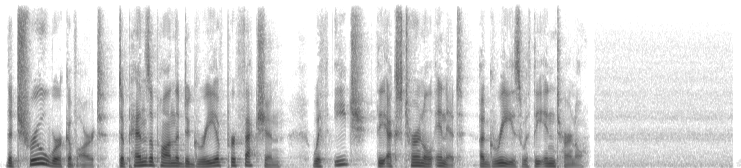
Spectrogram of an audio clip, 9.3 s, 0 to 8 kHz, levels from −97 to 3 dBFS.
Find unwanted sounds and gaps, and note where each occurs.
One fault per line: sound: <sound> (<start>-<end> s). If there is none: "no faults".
no faults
